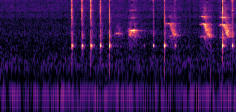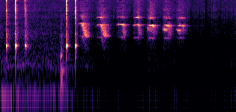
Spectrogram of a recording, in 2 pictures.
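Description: A small bird chirping: quick runs of sharp clicking notes mixed with short falling whistles, in a few bursts.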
